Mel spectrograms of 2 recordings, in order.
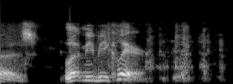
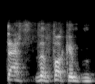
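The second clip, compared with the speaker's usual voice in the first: ordinary talk, nothing marked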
